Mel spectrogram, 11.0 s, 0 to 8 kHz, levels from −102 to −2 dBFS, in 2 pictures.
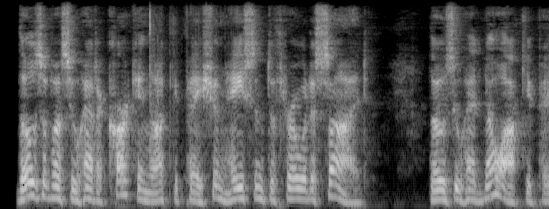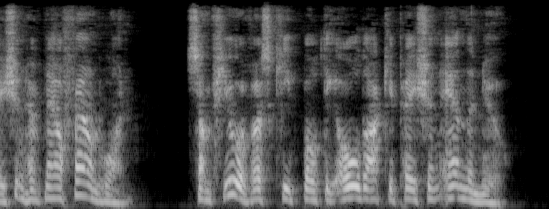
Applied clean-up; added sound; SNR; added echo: neural mask model DeepFilterNet 3.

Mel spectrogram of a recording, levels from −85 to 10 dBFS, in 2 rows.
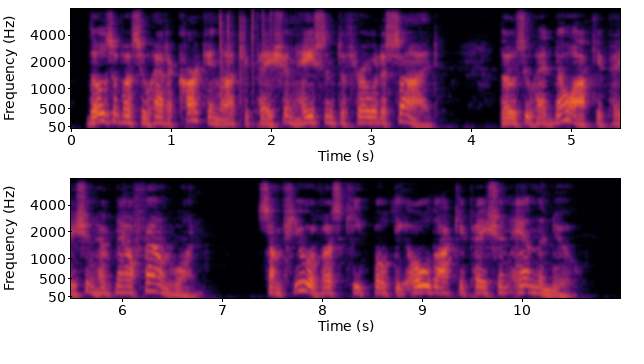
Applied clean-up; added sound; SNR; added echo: none; Coin (dropping); 12 dB; none.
